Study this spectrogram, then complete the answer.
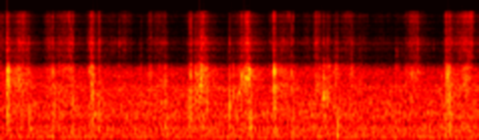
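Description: Tarot cards being shuffled and drawn from the deck: a steady run of soft papery riffles and flicks with a few sharper snaps, close up and fairly quiet, with no talking.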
